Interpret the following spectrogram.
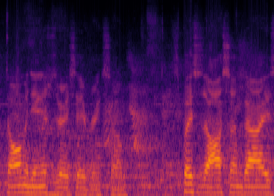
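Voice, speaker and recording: Loud background noise behind a man's fairly quick delivery. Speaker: food vlogger. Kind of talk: casual vlog chat. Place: cafe. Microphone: phone near.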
